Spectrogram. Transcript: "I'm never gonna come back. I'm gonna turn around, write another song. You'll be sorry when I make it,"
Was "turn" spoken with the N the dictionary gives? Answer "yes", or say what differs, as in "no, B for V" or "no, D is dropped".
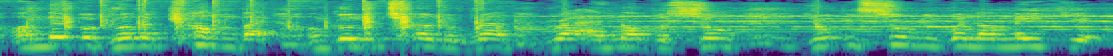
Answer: yes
